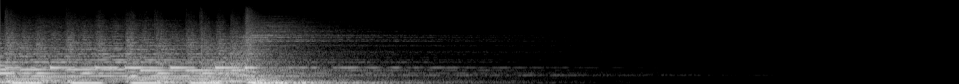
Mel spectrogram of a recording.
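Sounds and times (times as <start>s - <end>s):
short cinematic music: 0.0s - 4.7s.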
